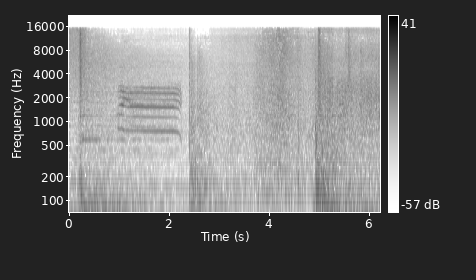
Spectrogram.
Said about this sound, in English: But there was still the mayhem of battle, cannons and muskets being fired at close range.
